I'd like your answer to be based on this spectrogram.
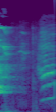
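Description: A dog gives two short, high yips close by, with a brief pause between them.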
